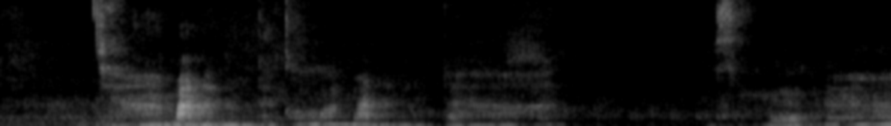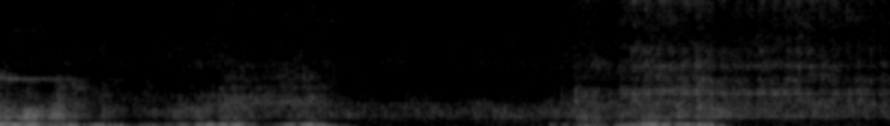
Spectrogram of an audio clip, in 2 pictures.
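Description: A woman speaks softly and tenderly up close.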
